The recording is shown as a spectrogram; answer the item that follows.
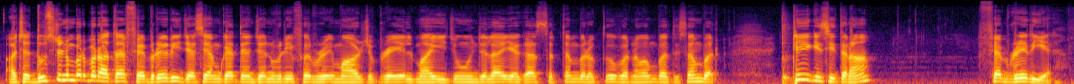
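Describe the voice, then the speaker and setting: A man's voice: on the high side, darkish tone. A young man, teaching a casual language lesson and patiently repeating each word several times. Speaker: Arabic teacher.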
